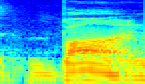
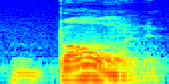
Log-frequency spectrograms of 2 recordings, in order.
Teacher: Old English ah came to be articulated higher at the back of the mouth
